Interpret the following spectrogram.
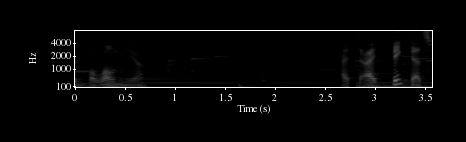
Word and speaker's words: Bologna: but pronounced baloney but the original italian pronunciation is like bologna bologna i think it's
